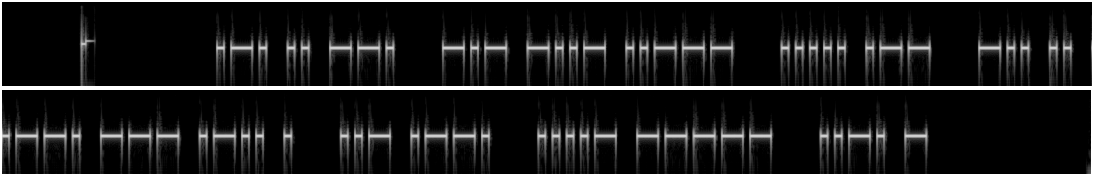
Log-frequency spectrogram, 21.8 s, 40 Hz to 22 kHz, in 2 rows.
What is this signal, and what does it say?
Morse code, heard as a keyed tone, about 17 wpm, 700 Hz. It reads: RIG KX2 5W DIPOLE UP 40 FT
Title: Practice QSO - Exchange 2 - Info - 17wpm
